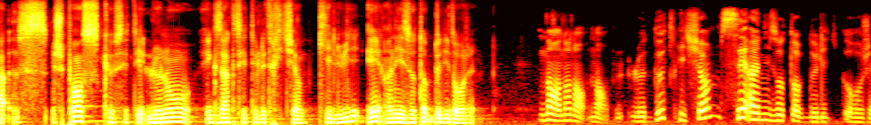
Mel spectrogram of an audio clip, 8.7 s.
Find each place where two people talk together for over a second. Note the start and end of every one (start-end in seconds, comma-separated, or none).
none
